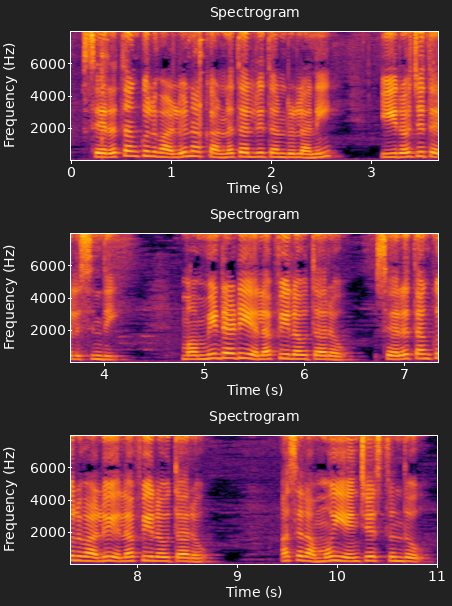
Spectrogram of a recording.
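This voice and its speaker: A woman's voice: fairly high pitch, darkish tone, natural voice. Woman reading as a troubled young man. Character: confused, worried young man.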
